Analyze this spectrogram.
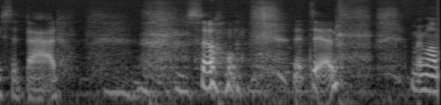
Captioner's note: laughing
